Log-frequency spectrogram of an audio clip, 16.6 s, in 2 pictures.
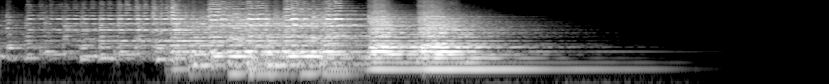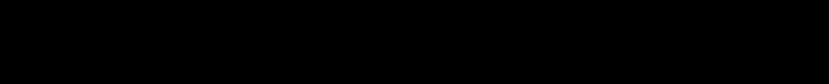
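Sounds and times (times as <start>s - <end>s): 
string quartet playing presto in C major: 0.0s - 6.4s.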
